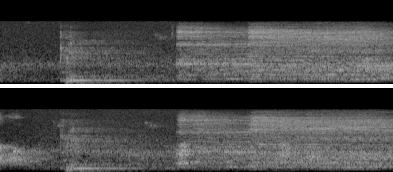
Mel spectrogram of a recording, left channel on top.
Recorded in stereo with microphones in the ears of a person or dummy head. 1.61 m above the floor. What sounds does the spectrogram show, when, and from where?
0.6 s a squeak: 35° left (ahead or behind), 3.5 m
